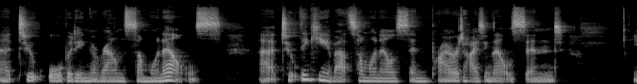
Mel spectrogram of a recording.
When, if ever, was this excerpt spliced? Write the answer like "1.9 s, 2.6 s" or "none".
3.0 s, 4.9 s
